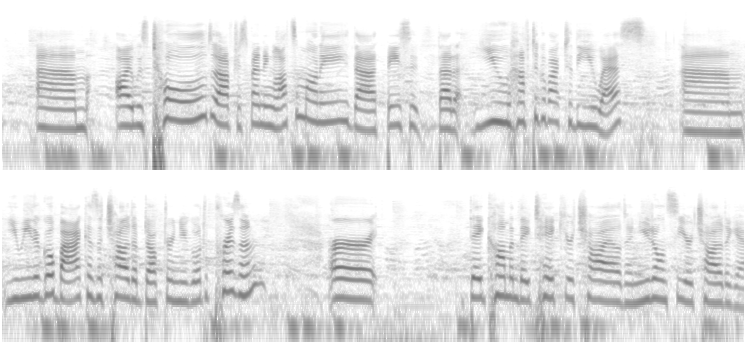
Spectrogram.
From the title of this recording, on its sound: LIVE from That's What She Said Event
